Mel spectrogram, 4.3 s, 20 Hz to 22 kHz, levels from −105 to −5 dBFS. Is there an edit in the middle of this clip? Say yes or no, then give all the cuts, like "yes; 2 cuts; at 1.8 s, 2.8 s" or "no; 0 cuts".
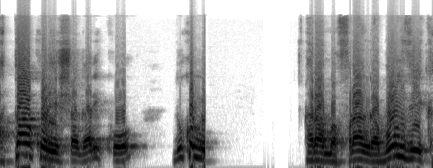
yes; 1 cut; at 2.1 s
